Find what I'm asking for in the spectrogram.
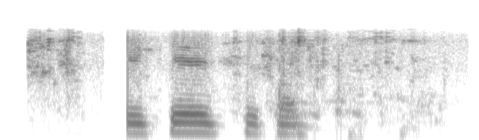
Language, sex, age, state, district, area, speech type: Maithili, female, 60+, Bihar, Madhepura, rural, conversation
